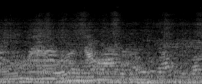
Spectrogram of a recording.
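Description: Background voices of several men talking over a steady low rumble of street traffic.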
